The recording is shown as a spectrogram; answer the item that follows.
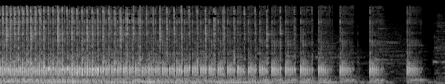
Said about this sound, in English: It's up on the wheel. Let's give it a spin and find out next week's right now.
